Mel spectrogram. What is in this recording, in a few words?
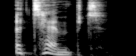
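"attempt", English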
